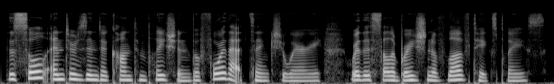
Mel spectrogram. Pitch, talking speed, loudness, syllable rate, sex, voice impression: 200 Hz, 160 wpm, -19 LUFS, 5.9 syllables/s, female, feminine, adult-like, tensed, powerful, soft, clear, slightly fluent, intellectual, elegant, lively, slightly kind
